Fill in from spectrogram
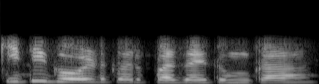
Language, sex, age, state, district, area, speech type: Goan Konkani, female, 30-45, Goa, Quepem, rural, conversation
